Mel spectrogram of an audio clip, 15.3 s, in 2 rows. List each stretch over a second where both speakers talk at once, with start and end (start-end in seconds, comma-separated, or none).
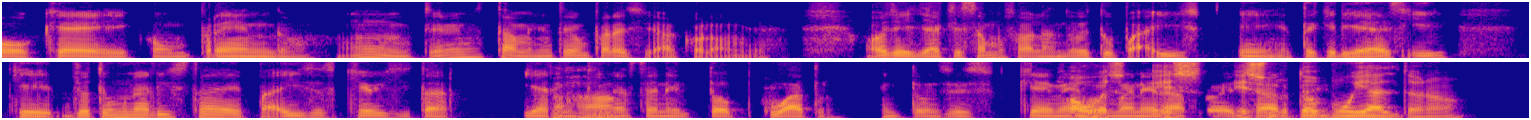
12.9-14.3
